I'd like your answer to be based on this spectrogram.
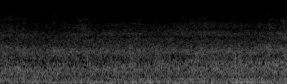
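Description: Steady, roaring wind from a heavy winter snowstorm in Toronto, blowing hard into the microphone as a constant broadband rush with no pauses.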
